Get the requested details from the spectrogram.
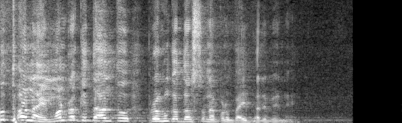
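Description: A man preaches loudly and with animation into a microphone, heard through a loudspeaker.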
